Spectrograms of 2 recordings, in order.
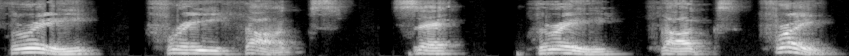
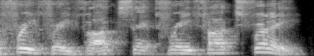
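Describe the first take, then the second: First: THREE and THUGS drawn out slowly with th; very slow voice-teacher diction, each word separate; careful elocution. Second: THREE said as "free", THUGS as "fugs"; slow Cockney reading, THREE and FREE sounding identical; Cockney th-fronting. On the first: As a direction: enunciate "Three free thugs" word by word, unhurried. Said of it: "there was a voice teacher there". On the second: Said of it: "And I used to go". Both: Retold or imitated.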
